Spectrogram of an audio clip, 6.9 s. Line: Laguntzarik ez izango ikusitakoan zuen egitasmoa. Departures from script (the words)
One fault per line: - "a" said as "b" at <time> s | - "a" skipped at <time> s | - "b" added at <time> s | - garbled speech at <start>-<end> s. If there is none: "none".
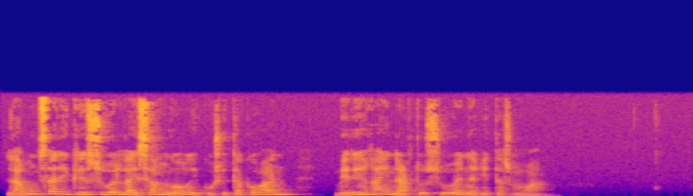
- "zuela" added at 1.0 s
- "bere gain hartu" added at 3.4 s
